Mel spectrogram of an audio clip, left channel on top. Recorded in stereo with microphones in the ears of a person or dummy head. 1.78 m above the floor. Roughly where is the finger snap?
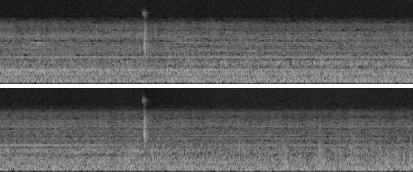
Centre.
